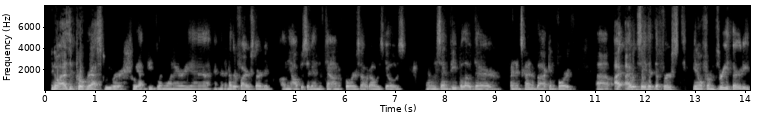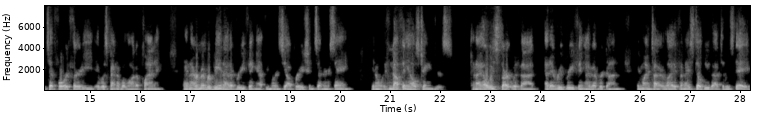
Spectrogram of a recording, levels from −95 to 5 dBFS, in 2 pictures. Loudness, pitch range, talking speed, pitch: -28 LUFS, 100-110 Hz, 230 wpm, 105 Hz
